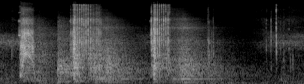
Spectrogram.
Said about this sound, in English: Now with an extra long bit, you can drive in the screw.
